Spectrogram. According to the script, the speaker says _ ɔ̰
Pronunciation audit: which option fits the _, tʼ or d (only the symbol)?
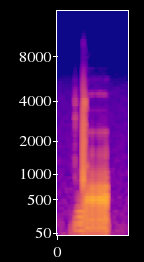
d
